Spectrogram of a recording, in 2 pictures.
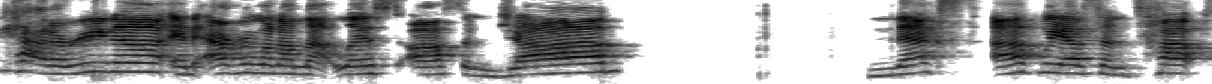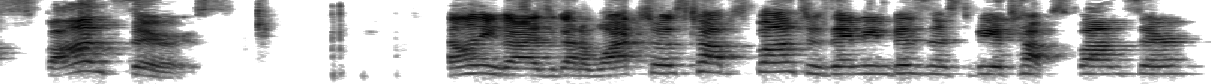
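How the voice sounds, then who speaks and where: A young woman hosting a team call, reading out shout-outs and announcements in an enthusiastic, chatty, cheerleading way with frequent fillers. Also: a little high. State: newly pregnant and feeling sick.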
